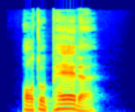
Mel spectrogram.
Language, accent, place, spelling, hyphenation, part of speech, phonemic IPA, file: German, Germany, Berlin, Orthopäde, Or‧tho‧pä‧de, noun, /ɔʁtoˈpɛːdə/, De-Orthopäde.ogg
- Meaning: orthopedist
